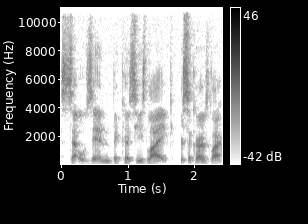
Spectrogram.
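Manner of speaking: ordinary talk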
